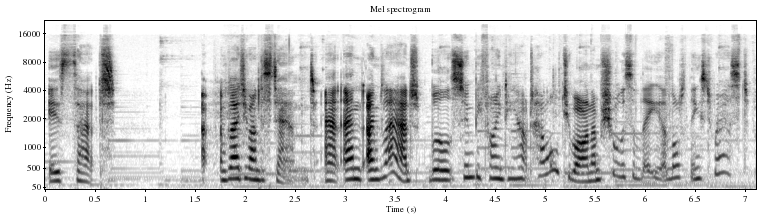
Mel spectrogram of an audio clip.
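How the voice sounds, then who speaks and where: A woman plays a prim young cartoon cat with a slightly high voice. She is serious, polite and stern, choosing formal, proper wording in improvised role-play. Soft music sits behind her. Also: lively intonation, brisk. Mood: polite, composed.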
